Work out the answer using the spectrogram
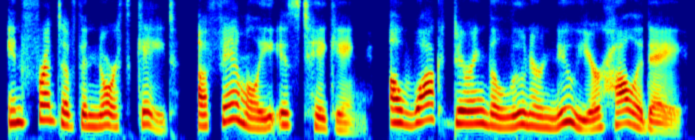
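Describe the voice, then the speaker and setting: A woman giving calm, measured, scripted travel narration as a vlogger on a winter hike. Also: mid-range voice, dry recording, studio quality.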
